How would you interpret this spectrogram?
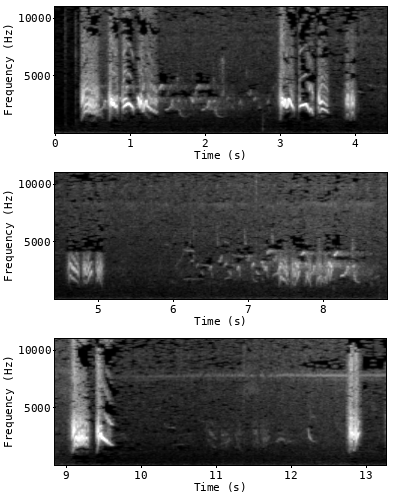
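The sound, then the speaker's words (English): An Eastern Bluebird sings short, high warbling phrases in separate bursts with brief pauses between them, some loud and some softer, with no voices present. “And let's listen to the Eastern Bluebird again.”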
